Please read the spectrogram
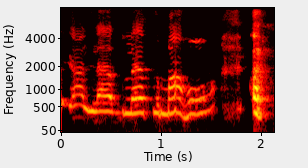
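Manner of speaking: slow, laughing and half crying with joy; overwhelmed by the viewers' kindness; touched laugh. Real, not acted. Host thanking viewers for a gift, laughing and teary.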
